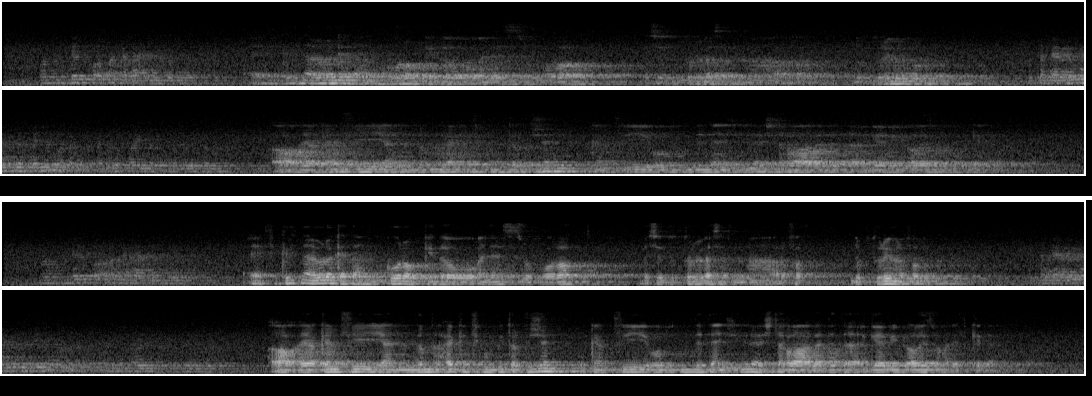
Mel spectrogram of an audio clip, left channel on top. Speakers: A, on the left; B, on the right.
A: وانتوا فكرتكم اصلا كانت عن ايه بالظبط
B: آه، فكرتنا الأولى كانت عن الكورة وكده وأناليسز وحوارات بس الدكتور للأسف ما رفضها دكتورين رفضوها
A: كنت هتعمله كمبيوتر فيجن ولا كنت هتعمله سايت ولا كنت هتعمله بالظبط
B: اه هي كان في يعني من ضمن الحاجات كان في كمبيوتر فيجن وكان في برضه اتنين داتا انجينير هيشتغلوا على داتا جاب اي بي ايز وحاجات كده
